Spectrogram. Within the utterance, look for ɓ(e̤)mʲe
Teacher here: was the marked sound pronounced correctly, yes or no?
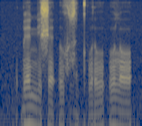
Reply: no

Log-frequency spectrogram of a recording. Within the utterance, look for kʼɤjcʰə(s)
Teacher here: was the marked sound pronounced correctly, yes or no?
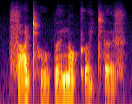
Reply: yes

